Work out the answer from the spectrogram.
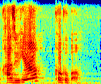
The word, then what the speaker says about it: Kazuhiro Kokubo: So Kazuhiro Kokubo.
